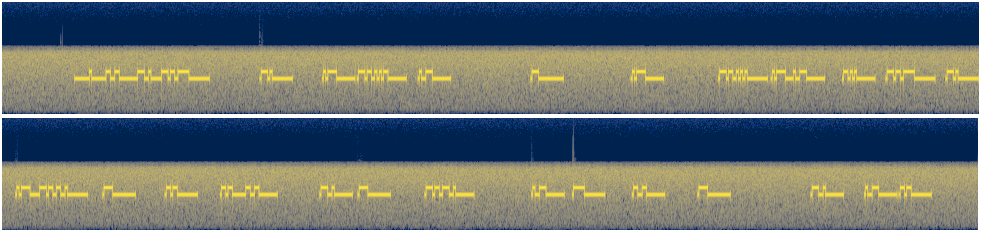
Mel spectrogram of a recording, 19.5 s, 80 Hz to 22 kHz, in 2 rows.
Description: TTY/TDD text telephone tones (45.45 baud Baudot), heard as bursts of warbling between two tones, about 400 Hz shift, 1600 Hz centre. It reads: IN THE SAME YEAR THE POLLINO NATIONAL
